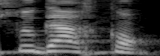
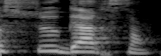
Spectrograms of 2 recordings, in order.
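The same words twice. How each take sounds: First: غاركون with a hard K sound for the C; wrong hard-C reading. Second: غارسون with a soft S sound for the ç; soft cedilla C. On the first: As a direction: misread the C in غاركون as K. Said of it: "ما يمكنلاش نقراوها سو غاركون". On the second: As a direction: read the ç in غارسون as S, not K. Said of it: "غنقراوها سو غارسون". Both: Shown as a demonstration.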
